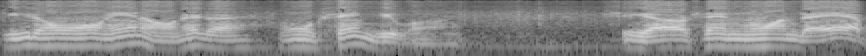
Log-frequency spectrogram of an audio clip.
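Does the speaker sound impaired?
No.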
